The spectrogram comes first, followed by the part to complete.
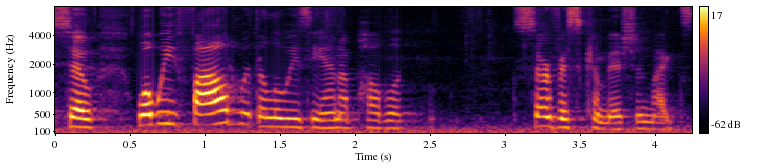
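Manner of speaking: stammering, stuttering through the opening. Answering the host's question in an interview, stuttering. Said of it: "I'm sorry for that stutter there".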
